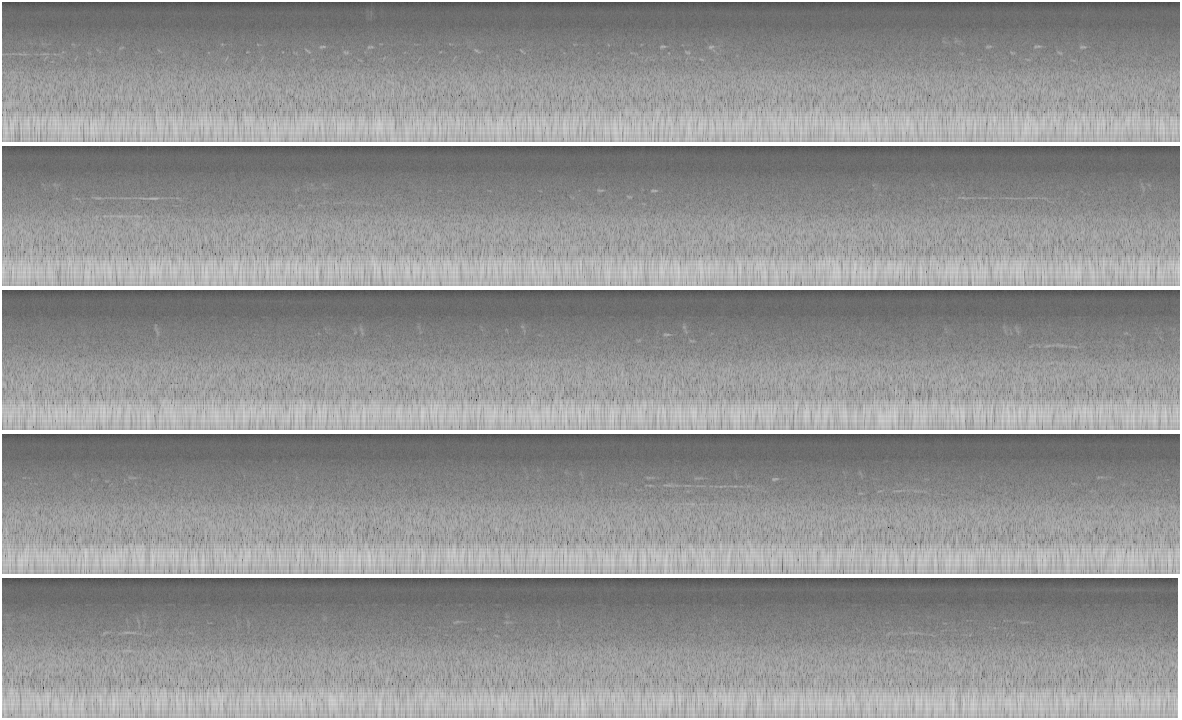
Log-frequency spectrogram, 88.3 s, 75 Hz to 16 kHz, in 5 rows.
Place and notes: The sound of water, Bird calls, Bird and Stream, Chicken calls
Zoom H2n MS+XY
